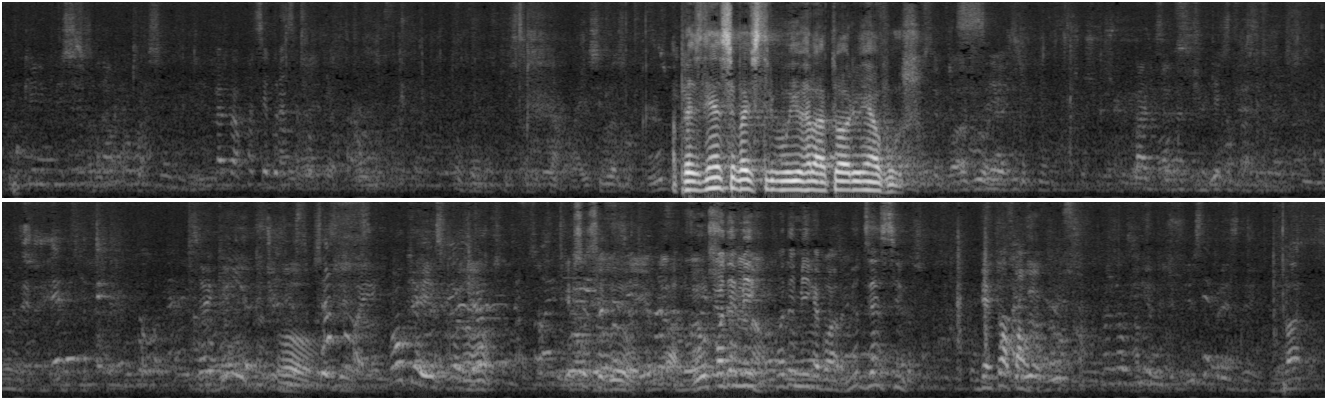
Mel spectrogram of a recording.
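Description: Several men talk at once among themselves.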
